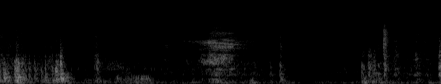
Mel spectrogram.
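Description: Boxed Funko Pop figures being handled and set back on a shelf: a few light knocks and taps of cardboard boxes against the shelf, with a short scraping rustle about halfway through.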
